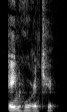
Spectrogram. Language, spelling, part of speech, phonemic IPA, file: Dutch, eenhoorntje, noun, /ˈenhorᵊɲcə/, Nl-eenhoorntje.ogg
- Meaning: diminutive of eenhoorn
